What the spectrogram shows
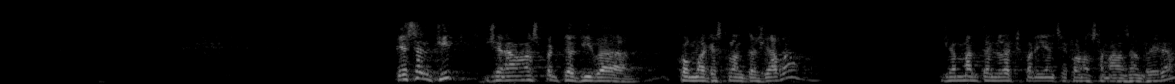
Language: Catalan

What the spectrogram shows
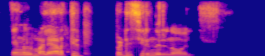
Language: Malayalam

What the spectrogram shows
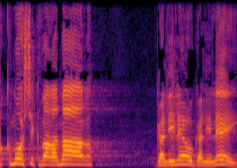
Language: Hebrew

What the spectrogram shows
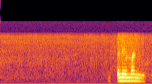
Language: Assamese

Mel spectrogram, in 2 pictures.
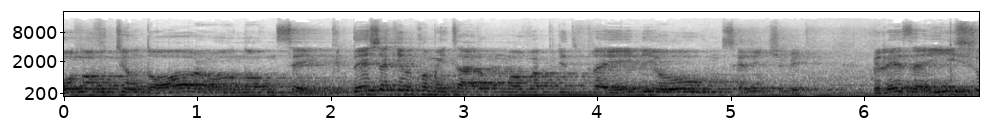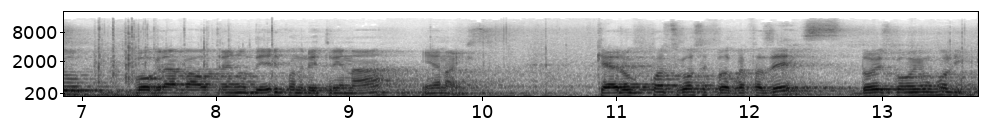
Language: Portuguese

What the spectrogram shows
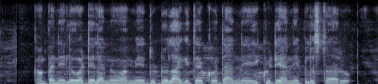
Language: Telugu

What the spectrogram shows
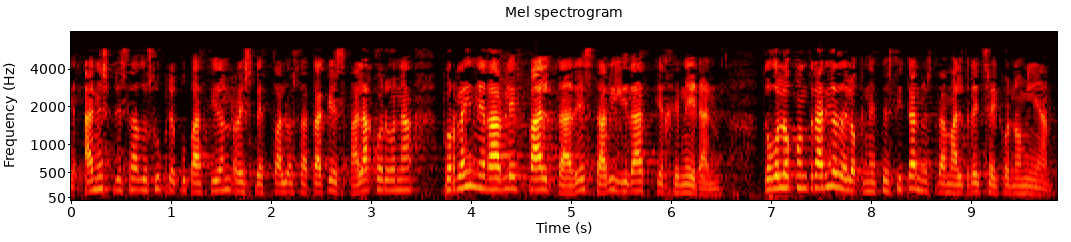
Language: Spanish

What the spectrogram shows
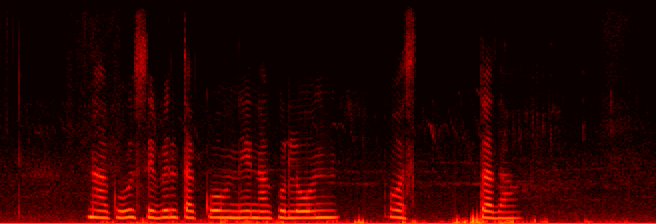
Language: Telugu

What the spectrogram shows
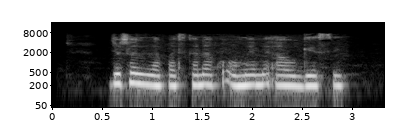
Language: Swahili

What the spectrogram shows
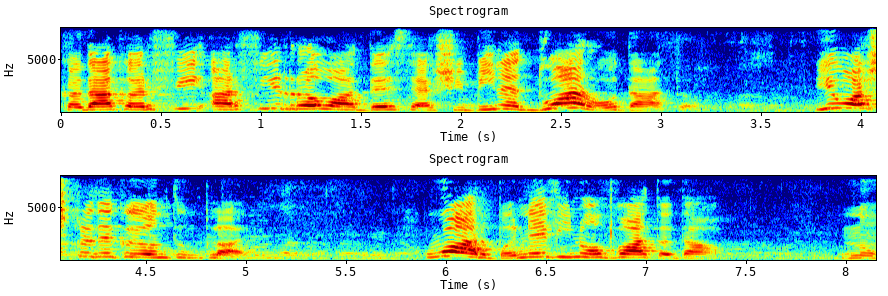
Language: Romanian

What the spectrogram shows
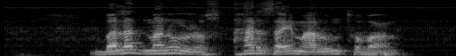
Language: Kohistani Shina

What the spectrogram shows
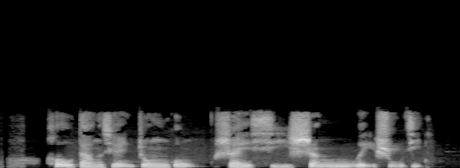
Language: Chinese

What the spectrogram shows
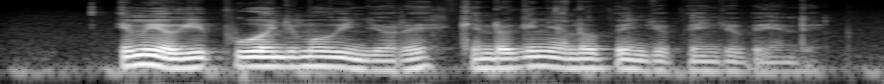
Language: Luo (Kenya and Tanzania)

